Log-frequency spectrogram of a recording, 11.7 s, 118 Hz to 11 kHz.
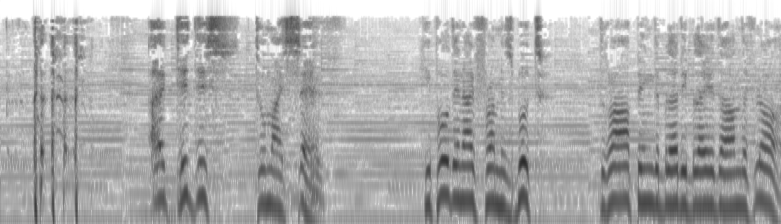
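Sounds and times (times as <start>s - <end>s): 
man coughing: 0.2s - 1.4s
speech: 0.9s - 1.2s, 2.2s - 5.0s, 6.4s - 8.2s, 9.0s - 11.7s.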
